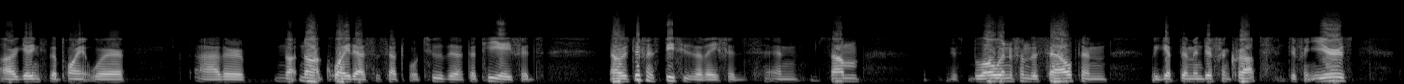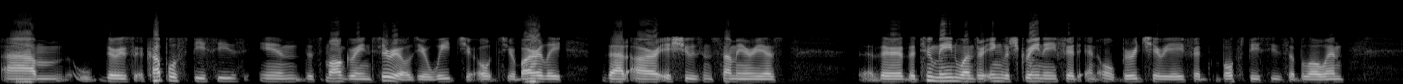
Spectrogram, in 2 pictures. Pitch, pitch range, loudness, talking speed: 135 Hz, 125-145 Hz, -24 LUFS, 175 wpm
